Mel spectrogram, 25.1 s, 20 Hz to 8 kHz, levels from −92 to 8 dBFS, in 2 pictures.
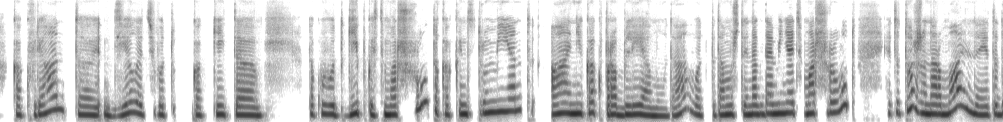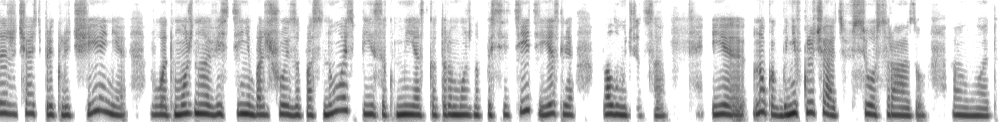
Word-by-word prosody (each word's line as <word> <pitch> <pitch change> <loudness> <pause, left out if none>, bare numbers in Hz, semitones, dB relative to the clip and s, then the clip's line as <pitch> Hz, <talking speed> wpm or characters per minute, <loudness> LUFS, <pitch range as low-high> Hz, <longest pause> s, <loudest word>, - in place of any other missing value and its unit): как 205 0 -7
вариант, 290 +10 -3
э, 200 -2 +1
делать, 205 +5 -2
вот, 205 -3 -3 0.3
какие-то 200 -1 -1 0.6
такую 220 +1 -3
вот 195 -4 -1
гибкость 215 -1 0
маршрута, 330 - +1
как 210 -1 -7
инструмент, 270 +7 +1 0.2
а 240 +2 +2
не 235 0 +7
как 255 +2 -5
проблему, 210 -3 +2
да. 195 +7 -4
Вот 210 -7 -4
потому 205 +1 +2
что 210 +2 -5
иногда 220 +2 +2
менять 240 +1 +4
маршрут- 255 - -2 0.4
это 240 +2 -10
тоже 325 -4 0
нормально 230 - +3
и - - 0
это 215 +2 -5
даже 225 0 -1
часть 235 -1 -6
приключения. 210 +3 -1 0.3
Вот. 210 -2 -2
Можно 230 +2 +5
ввести 215 +2 -1
небольшой 210 0 +2
запасной 205 +10 0
список 220 -8 -4
мест, 210 -2 +5
которые 210 +1 -1
можно 205 -1 +2
посетить, 215 - -3
если 215 0 -1 0.4
получится, 185 -4 -1 0.6
и, 210 -2 +1
ну, 260 +4 +1
как 210 -2 -2
бы, 195 +2 +5
не 235 +3 +11
включать 230 -7 -2
всё 225 -1 -1
сразу. 195 -1 -3 0.3
Э, - - -4
вот. 185 -1 -1
215 Hz, 125 wpm, -22 LUFS, 200-235 Hz, 0.6 s, не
